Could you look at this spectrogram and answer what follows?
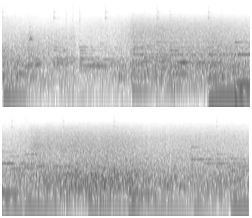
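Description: Water waves washing and surging steadily, a broad rushing wash that swells louder partway through, with a low rumble beneath.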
